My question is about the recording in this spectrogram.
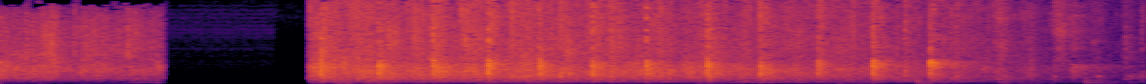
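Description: Congregation applauding: a dense patter of hand claps that cuts out completely for about a second near the start, then resumes and dies away toward the end.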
